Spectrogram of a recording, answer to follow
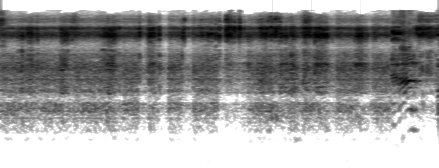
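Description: Someone chewing crunchy Funyuns onion-flavour snack rings: an irregular, crackling crunch.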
